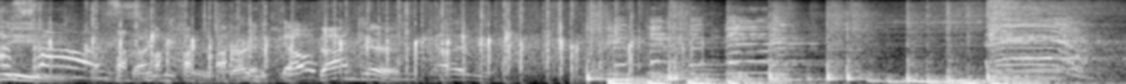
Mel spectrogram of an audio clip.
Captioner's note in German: Applaus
